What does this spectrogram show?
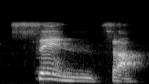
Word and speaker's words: senza: that we have here I read it as it has to be pronounced as diction says sand sun sand with open e but I don't say that when I speak and I don't say that when I sing I say Senza so the difference between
